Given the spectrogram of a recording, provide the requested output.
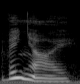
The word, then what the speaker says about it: Viņai: So the word that precedes the word sāp is Viņai.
